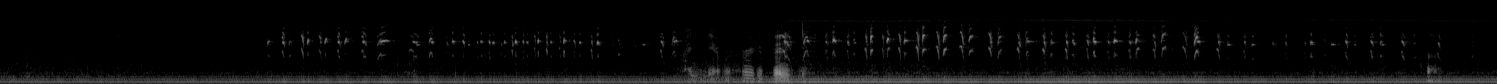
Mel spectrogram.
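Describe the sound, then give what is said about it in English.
A toy whistle, a little cylinder with a slit along the side, twirled around on a string, chirps out rapid, warbling bird-like calls in a long, steady stream over a constant low electrical hum, with a brief low thump midway and a few words spoken. “And you twirl it around. It makes a different bird sound.”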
